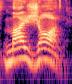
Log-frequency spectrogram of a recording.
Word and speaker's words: Mahjong: It's Mahjong. Can we please pronounce it correctly? – Okay.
